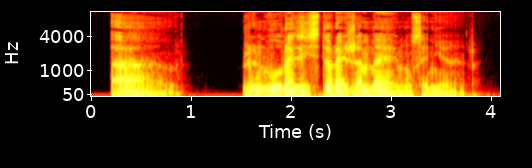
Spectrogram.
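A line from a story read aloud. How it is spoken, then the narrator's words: Sighing. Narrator (French): dit Tholoméï en soupirant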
